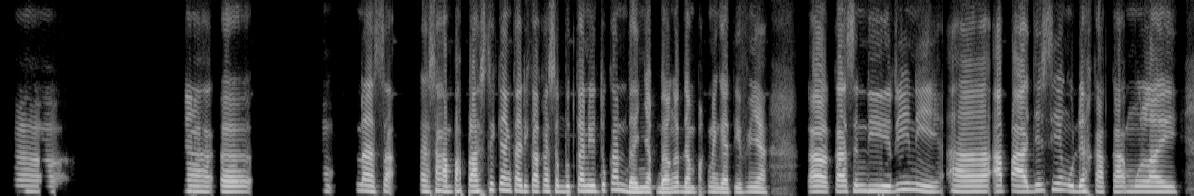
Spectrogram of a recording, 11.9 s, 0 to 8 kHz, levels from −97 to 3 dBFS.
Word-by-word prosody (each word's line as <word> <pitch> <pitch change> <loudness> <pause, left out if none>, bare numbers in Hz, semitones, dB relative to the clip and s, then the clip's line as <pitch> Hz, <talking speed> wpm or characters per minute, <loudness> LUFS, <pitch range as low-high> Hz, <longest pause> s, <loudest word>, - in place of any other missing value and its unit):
Eee 215 -2 -7 1.2
Ca 215 -2 -1
eee, 210 -1 +2 0.8
m - - -10 0.3
nah, 235 -2 +3
sa 205 - -3 0.3
eee, 220 - +1
sampah 215 0 +1
plastik 240 +4 0
yang 260 - +3
tadi 235 -3 +1
Kakak 225 0 +1
sebutkan 220 +1 0
itu, 225 +2 +2
kan, 265 +1 -1
banyak 190 -1 +4
banget 180 +2 +2
dampak 185 +2 -1
negatifnya. 185 0 -1 0.4
Kakak 215 +1 +3
sendiri, 230 +2 0
nih. 225 -7 -1
Eee, 215 0 +2
apa 225 -1 +2
aja, 230 +4 -4
sih, 270 +2 -5
yang 255 - -5
udah 225 0 0
Kakak 205 0 -2
mulai 205 -1 0
215 Hz, 150 wpm, -23 LUFS, 205-230 Hz, 1.2 s, banyak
